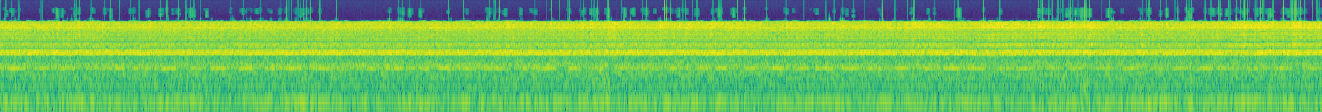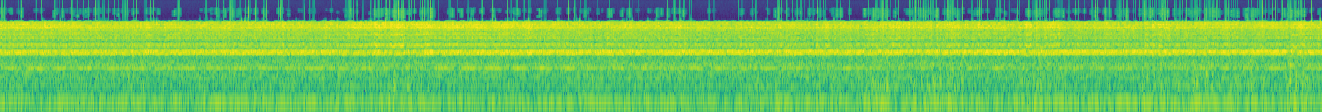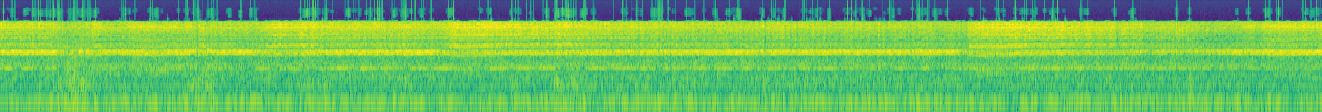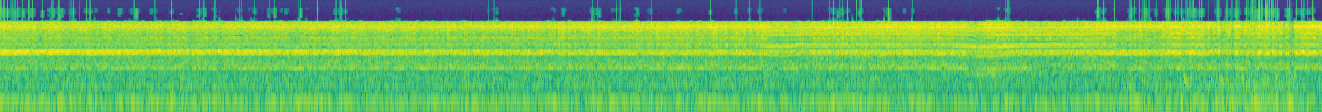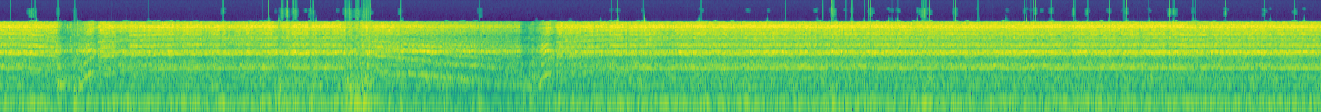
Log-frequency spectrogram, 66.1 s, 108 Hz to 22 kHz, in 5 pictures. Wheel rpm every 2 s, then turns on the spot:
230, 230, 240, 230, 230, 230, 230, 230, 230, 240, 230, 230, 240, 230, 230, 230, 230, 230, 230, 230, 230, 230, 230, 230, 230, 230, 190, 220, 80, 160, 230, 230, 230.
none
